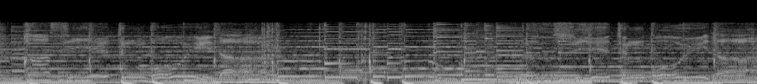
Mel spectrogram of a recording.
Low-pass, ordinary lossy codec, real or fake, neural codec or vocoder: 7.2 kHz; none; real; none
